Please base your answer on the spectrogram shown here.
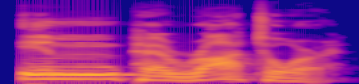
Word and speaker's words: Imperator: Imperator. Our words for emperor and empire derive from this Latin original. Note the long A in the second to last syllable.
